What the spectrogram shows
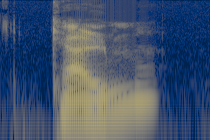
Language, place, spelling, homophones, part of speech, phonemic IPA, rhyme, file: French, Paris, calme, calment / calmes, adjective / noun / verb, /kalm/, -alm, Fr-calme.ogg
- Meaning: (adjective) 1. calm 2. quiet, peaceful; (noun) 1. calmness, stillness 2. coolness (of a person); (verb) inflection of calmer: first/third-person singular present indicative/subjunctive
